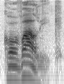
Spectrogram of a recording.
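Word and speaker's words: Kowalik: Jan Kovalik. – Can you spell that, please? – Yes. My first name is Jan. That's J-A-N. – Okay. And can you spell your surname, please? – Yes, it's Kovalik. That's K-O-W-A-L-I-K.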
